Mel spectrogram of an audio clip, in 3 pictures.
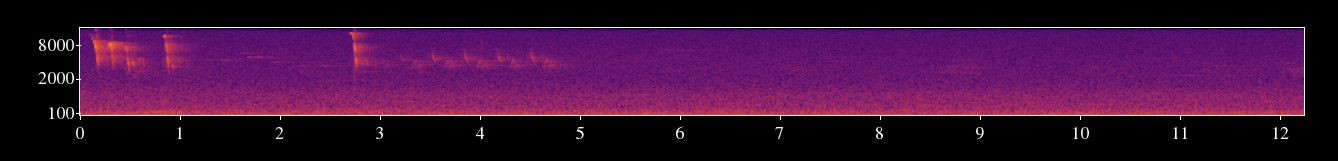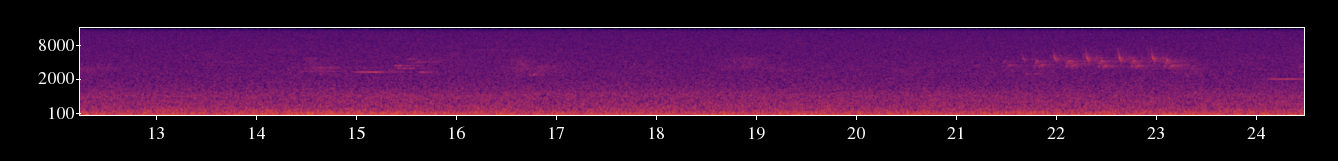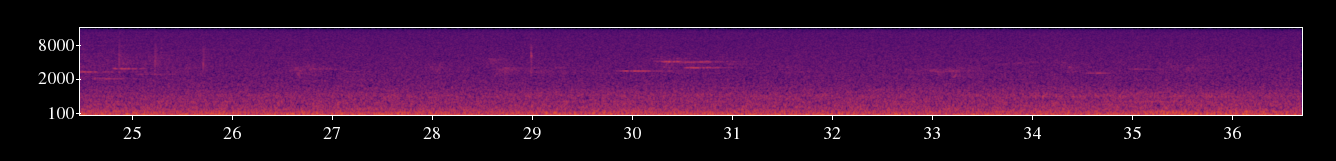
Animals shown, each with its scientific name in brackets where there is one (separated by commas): Ovenbird (Seiurus aurocapilla), Hermit Thrush (Catharus guttatus), Eastern Chipmunk (Tamias striatus)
